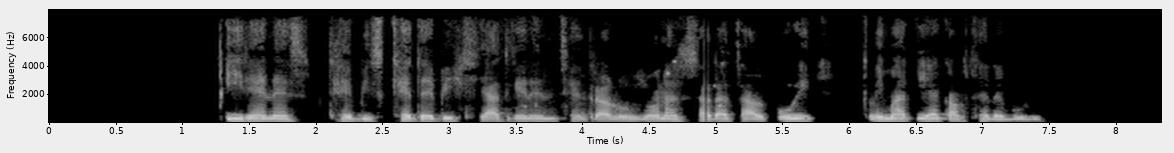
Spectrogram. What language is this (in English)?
Georgian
